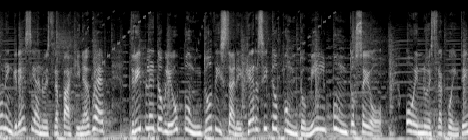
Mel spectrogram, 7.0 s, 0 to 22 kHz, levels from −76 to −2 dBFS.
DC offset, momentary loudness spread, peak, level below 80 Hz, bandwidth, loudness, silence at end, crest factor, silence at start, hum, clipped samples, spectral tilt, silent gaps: under 0.1%; 4 LU; 0 dBFS; -22 dBFS; 16 kHz; -13 LUFS; 0 s; 12 dB; 0 s; none; under 0.1%; -6 dB/octave; none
